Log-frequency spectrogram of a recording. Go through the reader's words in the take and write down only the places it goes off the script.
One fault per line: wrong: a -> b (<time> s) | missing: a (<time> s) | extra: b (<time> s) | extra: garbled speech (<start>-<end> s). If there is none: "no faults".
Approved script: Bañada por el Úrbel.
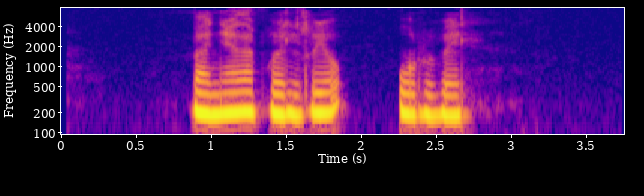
extra: río (1.6 s)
